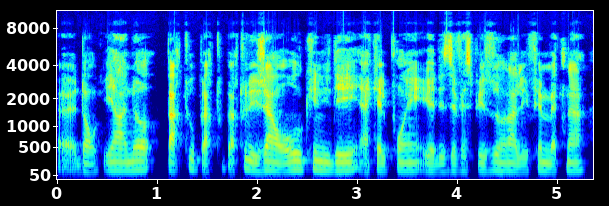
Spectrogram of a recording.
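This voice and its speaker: On dull, band-limited podcast audio, a middle-aged man from Quebec, Canada tells casual anecdotes as an interview guest. His voice sits lowish with little pitch variation and he talks fast, using colloquial Quebec French sprinkled with English. He's an animation and visual effects professional.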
